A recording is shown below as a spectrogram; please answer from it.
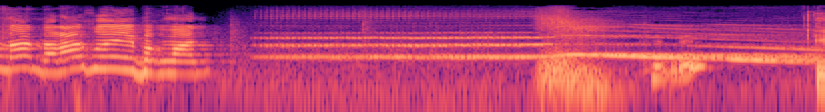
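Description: A sustained electronic tone with a short whoosh about three seconds in, after which the tone slides steadily downward: a sitcom scene-transition sound effect.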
